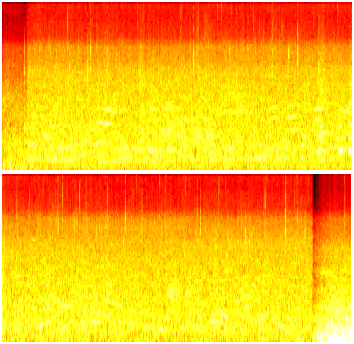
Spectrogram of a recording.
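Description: Heavy rain falling: a steady, even hiss of raindrops, with a few louder taps about four seconds in.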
